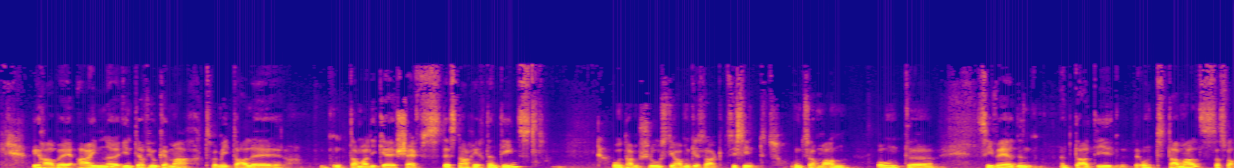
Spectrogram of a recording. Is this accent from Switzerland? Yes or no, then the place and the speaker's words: yes; Geneva, Switzerland; German is a second language; ich bin Genfer, ich bin in Genf aufgewachsen, studiert, auch in der Universität studiert.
